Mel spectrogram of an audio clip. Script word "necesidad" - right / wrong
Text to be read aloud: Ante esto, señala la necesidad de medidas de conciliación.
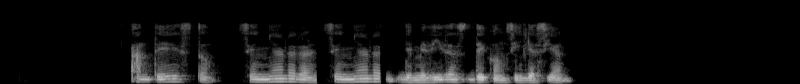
wrong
